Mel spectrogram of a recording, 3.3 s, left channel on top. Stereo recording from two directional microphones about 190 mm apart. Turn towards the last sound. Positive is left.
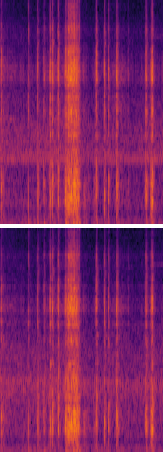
turn(degrees=15)  # may be behind; listen again after turning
